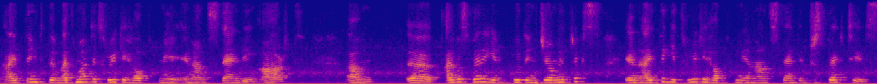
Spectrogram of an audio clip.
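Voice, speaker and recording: A woman's voice: medium pitch, darkish tone, low-quality recording. A woman with a Mongolian accent speaking English as a second language, hesitant and searching for words as a guest in an online talk. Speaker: guest, art curator. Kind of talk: online talk about own work. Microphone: video call. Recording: video call with faint noise and hum.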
